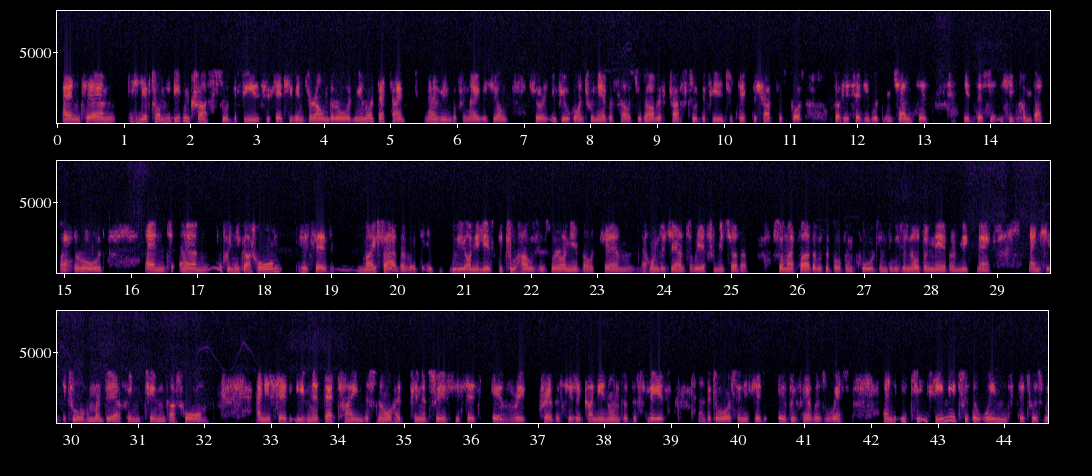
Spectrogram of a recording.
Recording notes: joined on the phone by Ogonnelloe correspondent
